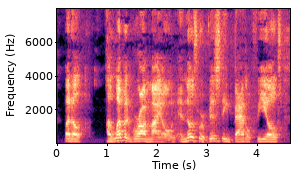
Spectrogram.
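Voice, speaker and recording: A man's voice comes through somewhat breathy. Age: 80s+. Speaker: war veteran. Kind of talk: personal storytelling. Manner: halting, repeats words.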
